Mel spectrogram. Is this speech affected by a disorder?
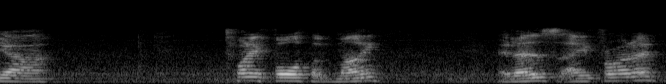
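Yes: multiple sclerosis.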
